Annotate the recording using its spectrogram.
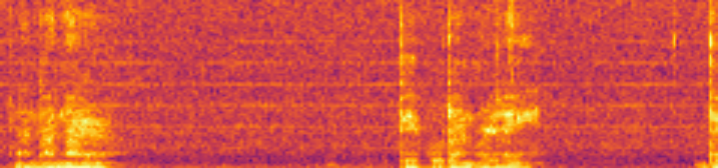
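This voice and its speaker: Soft-spoken, a man talks at a moderate pace. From England. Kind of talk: ASMR show and tell. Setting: home recording with microphone.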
